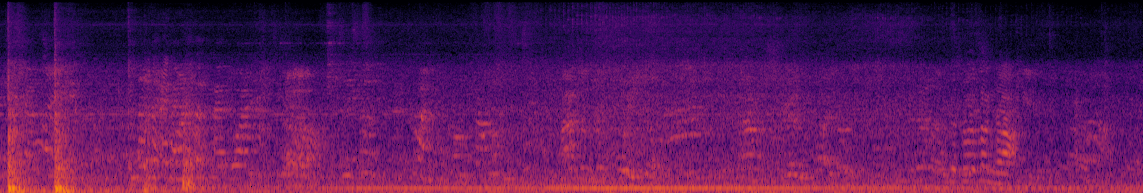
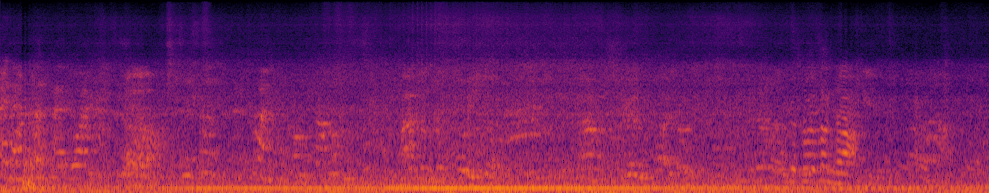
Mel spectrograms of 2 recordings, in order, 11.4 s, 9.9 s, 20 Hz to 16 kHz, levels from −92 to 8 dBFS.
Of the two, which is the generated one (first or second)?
second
